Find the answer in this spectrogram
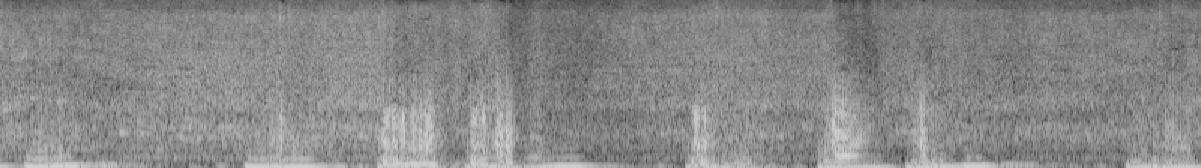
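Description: Bass-heavy music played very loud through a paredão, a towering wall of loudspeakers, during a sound test. Deep bass notes come in blocks about a second long with short gaps between them, and a vocal line sits on top.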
